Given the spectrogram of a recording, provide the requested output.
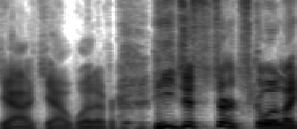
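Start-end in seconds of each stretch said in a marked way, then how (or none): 0.0-0.8 put-on dismissive chatbot voice, lower and quieter. Mocking a chatbot's careless answers: dismissive Grok impression. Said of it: "Grok's just like".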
